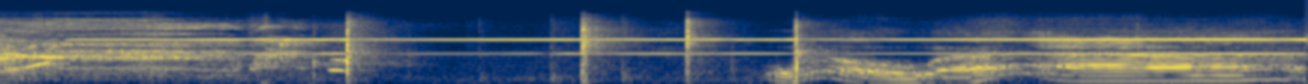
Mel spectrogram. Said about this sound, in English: And that is our new alarm, folks. That's what that is. Oh my god! That's horrible!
